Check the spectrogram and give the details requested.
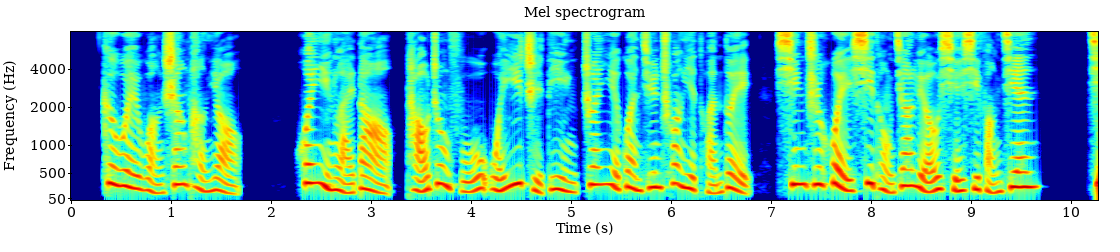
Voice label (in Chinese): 女 广告 接待文字, 国语女声配音; 省台女配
